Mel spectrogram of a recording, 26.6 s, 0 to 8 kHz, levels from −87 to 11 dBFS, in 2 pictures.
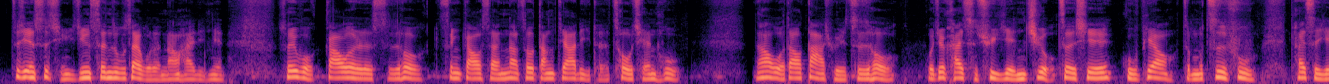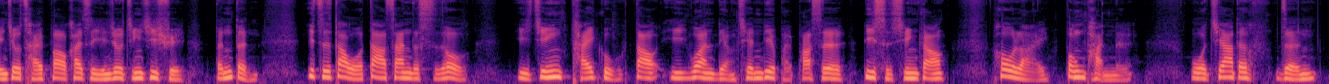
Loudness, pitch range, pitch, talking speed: -17 LUFS, 125-155 Hz, 140 Hz, 250 characters per minute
